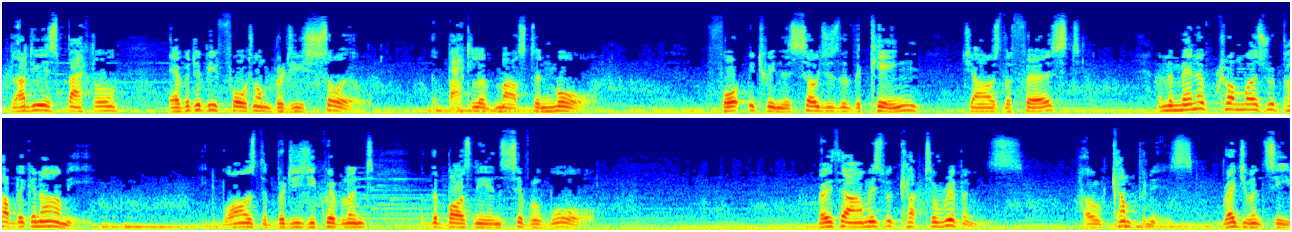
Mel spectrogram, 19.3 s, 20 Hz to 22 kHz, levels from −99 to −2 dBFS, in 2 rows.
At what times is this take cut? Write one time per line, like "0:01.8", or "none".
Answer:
0:05.7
